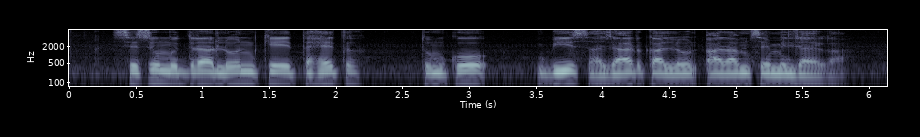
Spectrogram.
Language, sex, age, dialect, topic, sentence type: Hindi, male, 25-30, Kanauji Braj Bhasha, banking, statement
